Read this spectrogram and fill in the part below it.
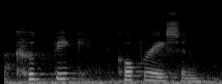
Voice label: "Kuukpik", Iñupiaq, Nuiqsut; (kooh-pik); Kuukpik Corp.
